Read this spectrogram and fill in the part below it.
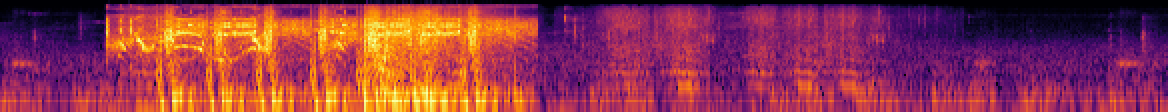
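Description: A loud explosion roars and crackles, then dies away.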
